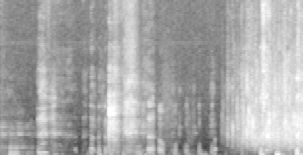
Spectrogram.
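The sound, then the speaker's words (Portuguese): People talk and laugh, then a burst of applause, a sound effect played from a soundboard, swells up near the end, a dense crackling clapping that rises in volume beneath the voices. “Ai, era palmas!”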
